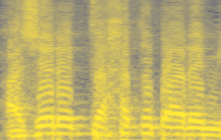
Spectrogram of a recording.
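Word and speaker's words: עשרת הדברים: 그래서 우리는 십계명이라고 말하는데, 히브리 사람들은 이제 안이라는 단어를 쓰고요. 그 다음에 쉰이라는 단어를 쓰고, 그 다음에 레쉬라는 단어를 쓰고, 그 다음에 이렇게 해가지고 타브라는 단어를 쓰는데 이것이 뭐냐면 이응 발음, 그 다음에 시읒 발음, 그 다음에 리을 발음, 그 다음에 티귿 발음. 그래가지고 아쉐레트라고 하는 열이라고 하는 뜻인데 아세레트, 그 다음에 계명은 하드바림 이렇게 됐어요.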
